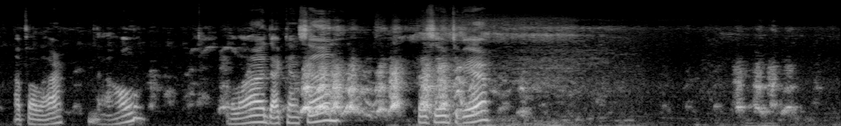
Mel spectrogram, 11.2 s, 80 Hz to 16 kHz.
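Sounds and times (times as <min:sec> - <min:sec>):
speech: 0:00.2 - 0:02.1, 0:03.0 - 0:04.7, 0:05.6 - 0:06.7
dog barking at passing garbage truck: 0:04.0 - 0:07.2, 0:09.2 - 0:11.0.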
